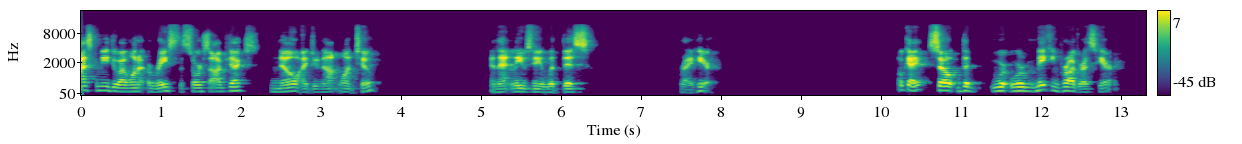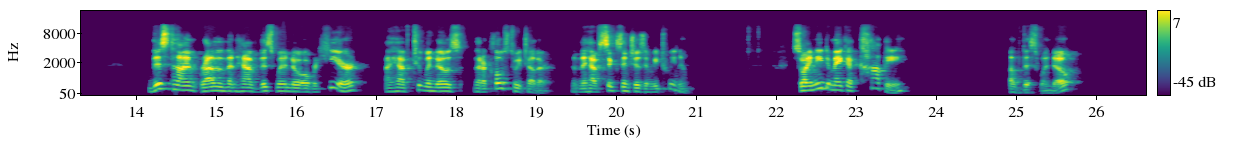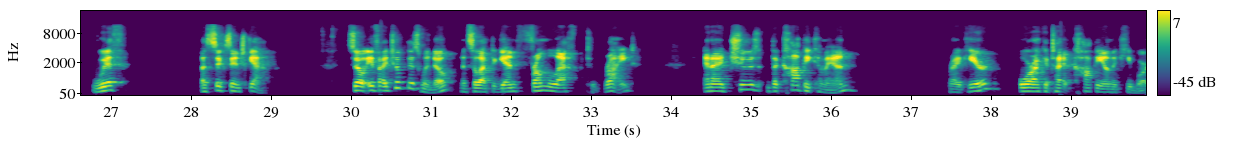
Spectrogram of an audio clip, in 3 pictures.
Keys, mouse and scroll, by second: 3.0 click, 13.0 click, 21.9 click, 23.6-26.0 scroll, 26.0-26.9 scroll, 29.9 click, 31.2 click, 31.7 F15.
